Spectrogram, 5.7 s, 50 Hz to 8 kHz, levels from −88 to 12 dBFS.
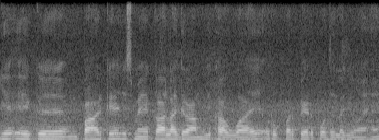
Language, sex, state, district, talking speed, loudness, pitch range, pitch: Hindi, male, Chandigarh, Chandigarh, 190 wpm, -17 LUFS, 125-140 Hz, 130 Hz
